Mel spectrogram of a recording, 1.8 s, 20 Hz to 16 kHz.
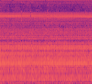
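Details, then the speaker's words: Hand-wound 5A double-CT 940 W box transformer, primary winding tested at 220 V for a few minutes: constant loud buzzing mains hum, steady, no crackle or arcing; vibrating loudly is normal, nothing to fear. "Kita hidupkan trafo. Trafo ini bergetar. Biarkan hidup dengan beberapa menit. Tidak perlu takut, tidak perlu khawatir. Ini bersuara dengan keras."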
